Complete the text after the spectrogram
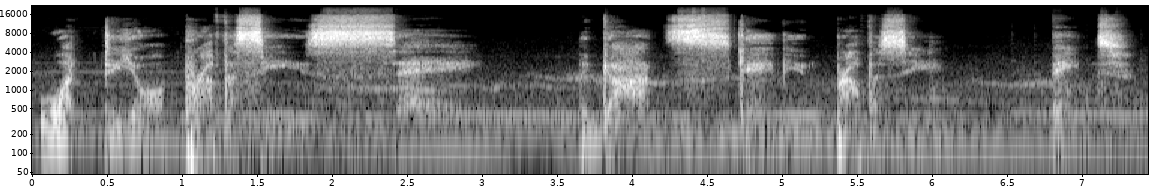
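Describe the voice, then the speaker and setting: Game creature: vast ancient snake. Whispered, hissing, drawn-out delivery, ominous and menacing. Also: male voice, mid-range voice, vocal fry. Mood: mocking, menacing. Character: monumental ancient serpent, menacing world-devourer.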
